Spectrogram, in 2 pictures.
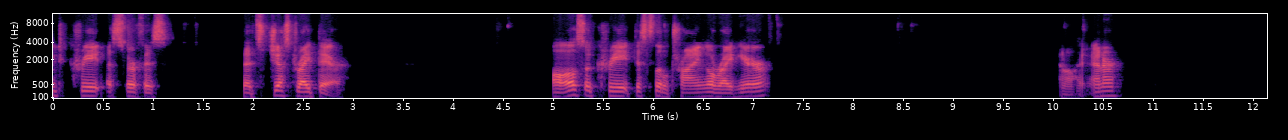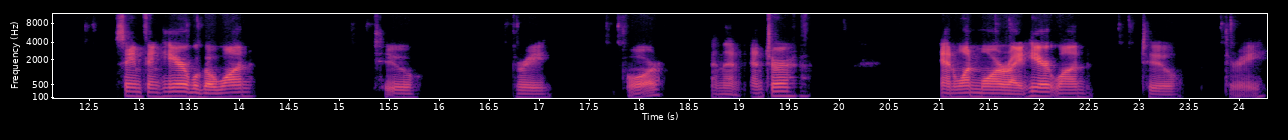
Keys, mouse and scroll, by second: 1.8 click, 5.0 click, 6.6 click, 7.8 click, 10.5 Return, 11.9-12.4 scroll, 13.1 right click, 14.1 click, 15.8 click, 17.3 click, 18.2 click, 20.7 Return, 22.3 click, 23.3 click.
